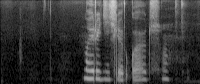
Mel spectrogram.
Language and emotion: Russian, sad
